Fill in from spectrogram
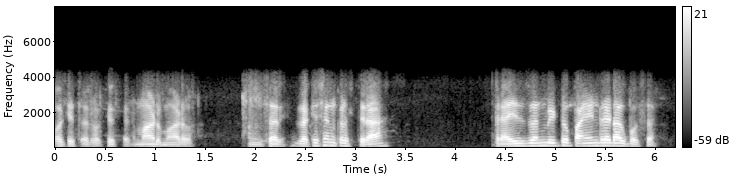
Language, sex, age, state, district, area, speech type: Kannada, male, 18-30, Karnataka, Uttara Kannada, rural, conversation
